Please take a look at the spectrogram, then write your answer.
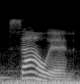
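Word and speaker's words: Samhain: a key aspect of the history of Halloween sawin pronounced as sain or sa W is a Gaelic Festival that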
